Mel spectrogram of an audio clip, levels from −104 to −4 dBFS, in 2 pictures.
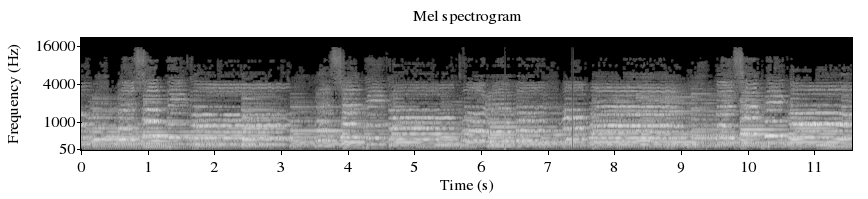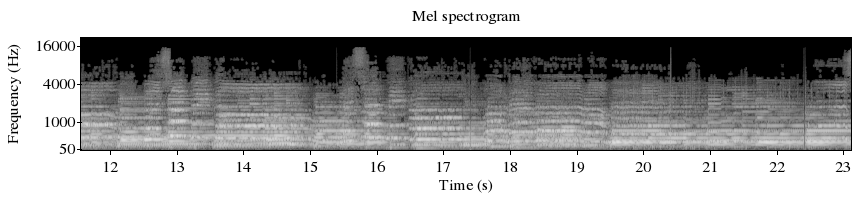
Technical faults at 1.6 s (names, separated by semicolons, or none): none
